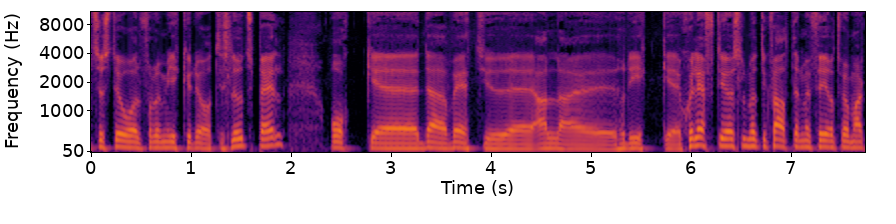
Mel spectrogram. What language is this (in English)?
Swedish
